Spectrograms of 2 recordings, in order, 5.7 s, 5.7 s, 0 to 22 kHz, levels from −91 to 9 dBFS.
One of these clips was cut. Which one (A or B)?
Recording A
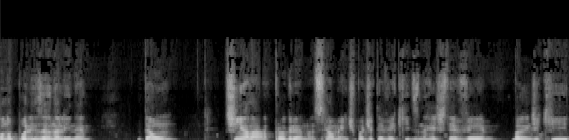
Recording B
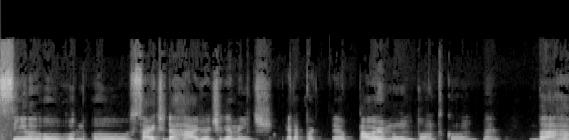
A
